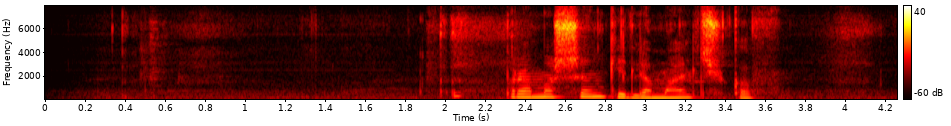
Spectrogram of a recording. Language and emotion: Russian, neutral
